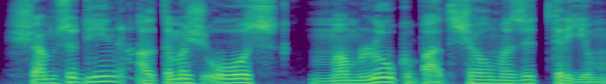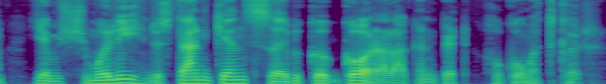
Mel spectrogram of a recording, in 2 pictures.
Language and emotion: Kashmiri, neutral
